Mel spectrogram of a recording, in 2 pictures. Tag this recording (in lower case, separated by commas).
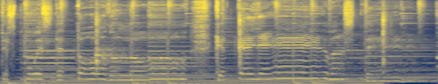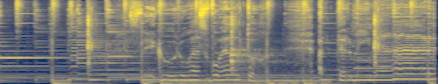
music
